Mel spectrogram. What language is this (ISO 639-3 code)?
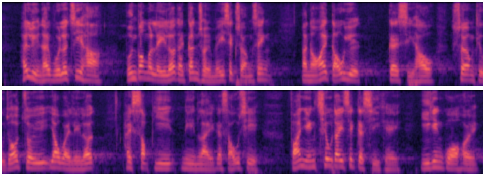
yue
